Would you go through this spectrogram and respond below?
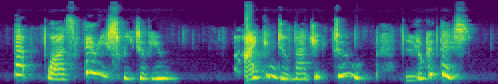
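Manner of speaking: very high, playful, frisky kitten voice. Reading a bedtime story aloud, voicing the next-door kitten. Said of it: "the next-door kitten came scampering through the grass and trotted up to [name]. / she said, / xx Bedtime Stories xx".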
